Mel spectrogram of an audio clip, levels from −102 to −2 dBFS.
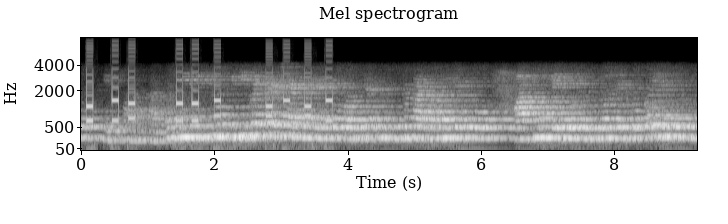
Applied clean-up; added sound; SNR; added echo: none; Telephone; 7 dB; reverberation time 2.1 s.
